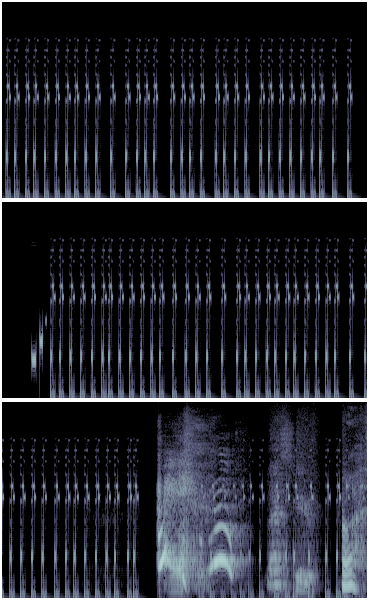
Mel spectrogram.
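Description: A single sneeze bursts out near the end, after a long run of repeated electronic dialogue blips from the Ace Attorney Investigations game.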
